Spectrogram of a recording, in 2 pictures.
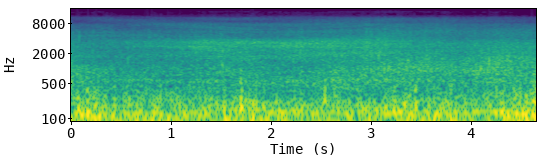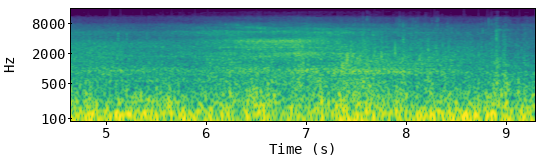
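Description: Wind buffeting the microphone: a heavy, steady low rumble with hiss above it, which brightens about six seconds in.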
